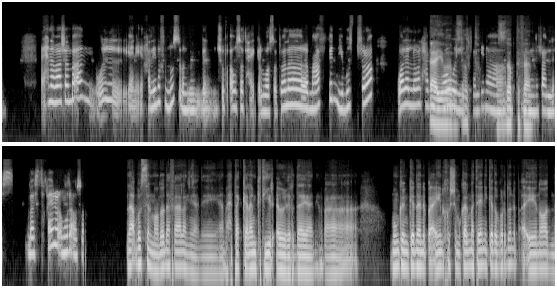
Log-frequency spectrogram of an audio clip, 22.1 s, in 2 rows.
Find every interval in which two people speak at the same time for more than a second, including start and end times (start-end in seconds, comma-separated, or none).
8.6-10.7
